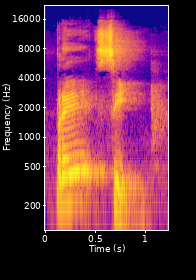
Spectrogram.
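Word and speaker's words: précis: should pronounce it as pre C pre C is the pronunciation of this particular word and the final s is silent here okay so what we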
